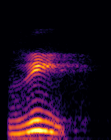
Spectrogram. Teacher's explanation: इसके बाद में री, तो री का उच्चारण जीभ के आगे वाले भाग से हुआ तो री आपका कौन सा हो जाएगा, अग्रस्वर।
